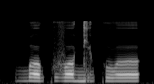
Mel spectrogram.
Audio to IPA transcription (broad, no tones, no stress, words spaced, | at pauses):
ɓokʷvoɡʲekʷ wʊ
